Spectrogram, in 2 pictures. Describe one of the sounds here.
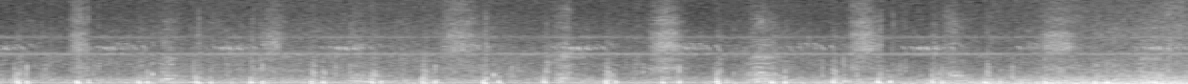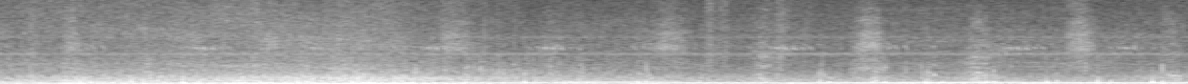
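Footsteps run quickly on a dirt road.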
